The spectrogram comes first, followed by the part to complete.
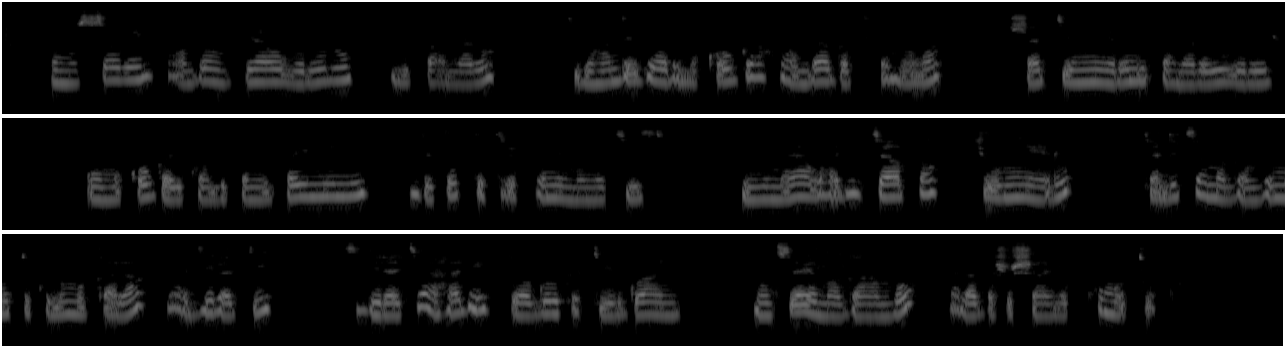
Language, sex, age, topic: Kinyarwanda, female, 18-24, health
